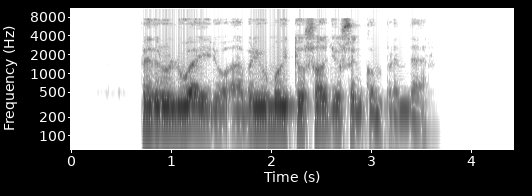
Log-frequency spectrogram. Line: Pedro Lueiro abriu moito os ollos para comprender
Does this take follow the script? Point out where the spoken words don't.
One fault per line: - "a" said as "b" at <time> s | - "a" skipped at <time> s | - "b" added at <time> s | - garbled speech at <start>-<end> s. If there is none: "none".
- "para" said as "sen" at 2.8 s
